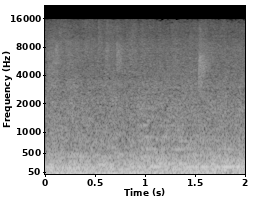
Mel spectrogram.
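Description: A fire crackles softly in a hearth.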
